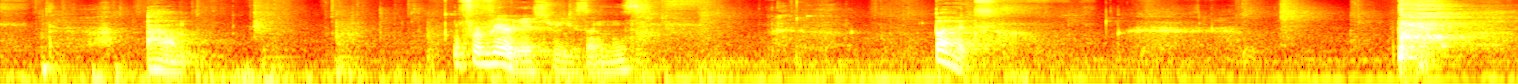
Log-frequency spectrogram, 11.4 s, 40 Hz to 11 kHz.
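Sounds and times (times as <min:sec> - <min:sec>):
speech: 0:03.4 - 0:05.0, 0:07.0 - 0:07.6
cough: 0:10.5 - 0:11.3.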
